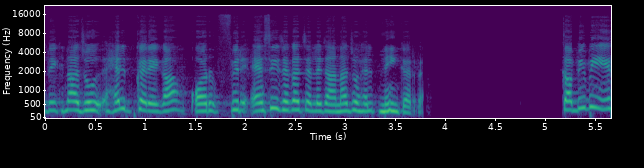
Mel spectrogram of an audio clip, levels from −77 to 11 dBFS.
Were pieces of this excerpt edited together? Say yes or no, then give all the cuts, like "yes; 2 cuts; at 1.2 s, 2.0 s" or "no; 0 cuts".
yes; 1 cut; at 3.8 s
